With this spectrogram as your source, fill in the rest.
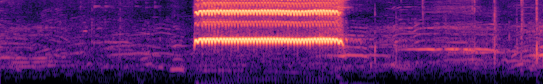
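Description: A referee's whistle blows one long, sharp blast.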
